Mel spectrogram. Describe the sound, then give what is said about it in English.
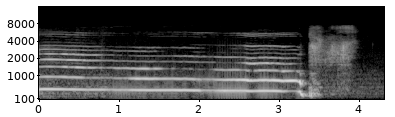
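A person imitates a cat's meow in one long, drawn-out, steady-pitched note lasting about three seconds, then it breaks off into a short breathy rasp. The voice is fairly loud. “Do we see cats going, meow,”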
